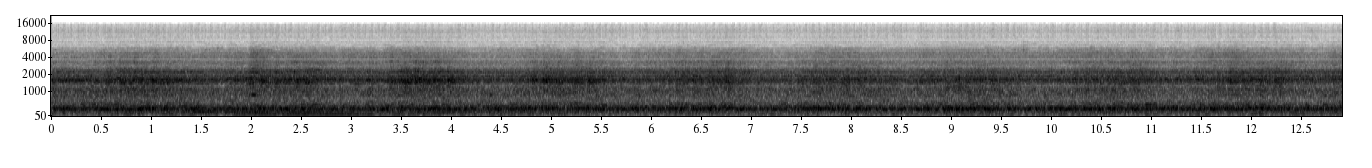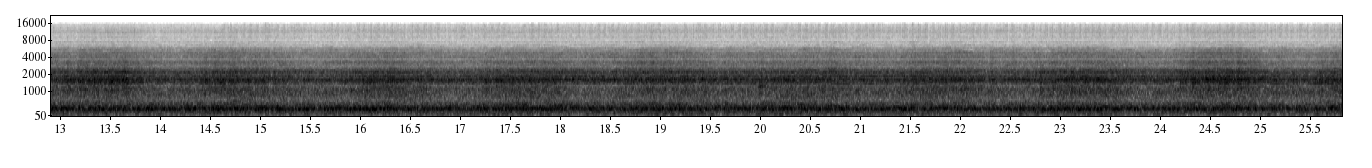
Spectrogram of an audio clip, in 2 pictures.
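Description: Freight train cars rolling past a grade crossing at a steady pace, a continuous even noise of wheels on rail.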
